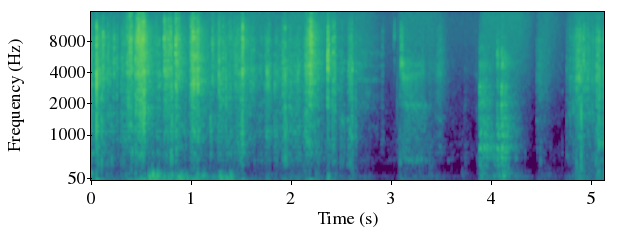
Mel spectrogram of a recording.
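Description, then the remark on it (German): Crinkly paper rustles and tears in quick, uneven bursts, with brief pauses between handfuls of crumpling, as gift wrapping is pulled open. “Ich will es nicht weiter aufreißen. Moment, ich mach. Es raschelt und.”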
